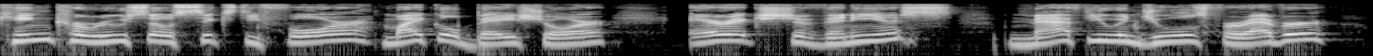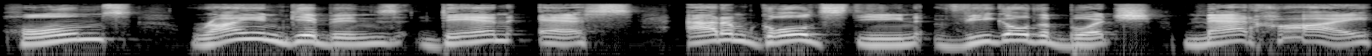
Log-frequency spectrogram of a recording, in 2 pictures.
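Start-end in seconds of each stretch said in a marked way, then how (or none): 12.8-13.7 voice cracking and breaking. Reading out a list of supporters' names: voice cracking. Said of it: "there's my voice crack".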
